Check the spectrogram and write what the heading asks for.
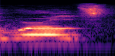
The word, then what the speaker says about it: world's: tough world's first underground so in this case the t connects a little bit worlds worlds this d s is a very heavy z it's a d and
